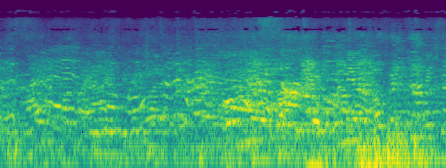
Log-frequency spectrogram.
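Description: Indistinct chatter of several voices talking over one another, with a low rumble in the last second.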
